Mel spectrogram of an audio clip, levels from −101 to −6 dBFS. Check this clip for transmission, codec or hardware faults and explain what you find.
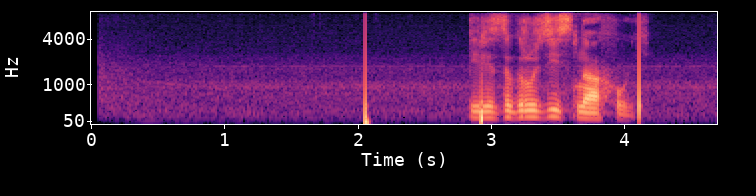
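Three loud pops break into the speech, at 2.05 to 2.08 s, 2.92 to 2.95 s and 4.11 to 4.14 s. Each is a single sharp thump lasting about 30 ms, roughly 20 dB above the speech at the first and last and nearer 15 dB at the middle one, with the speech carrying on underneath. The likely cause is a voltage step or pulse from a plug, switch, static or driver glitch, shaped by the circuitry after it. On a waveform each shows as a tall, narrow spike; on a spectrogram, as a thin vertical stripe across all frequencies.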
